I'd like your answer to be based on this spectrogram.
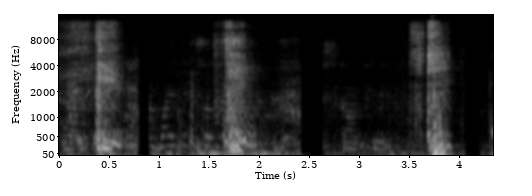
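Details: Three forceful sneezes from different people, with brief talk and background noise between, in a short-video sneezing compilation; sneezing.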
